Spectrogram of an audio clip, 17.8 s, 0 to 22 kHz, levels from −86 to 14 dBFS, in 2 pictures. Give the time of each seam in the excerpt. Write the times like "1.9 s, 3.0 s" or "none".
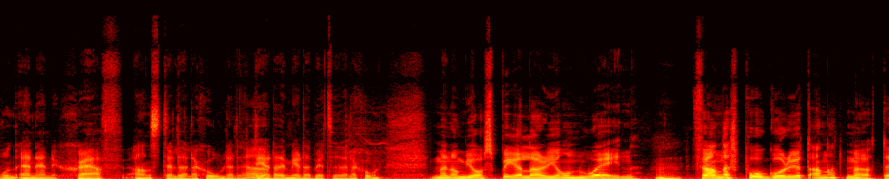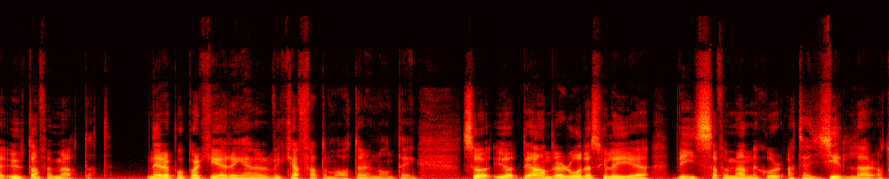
4.3 s, 6.9 s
